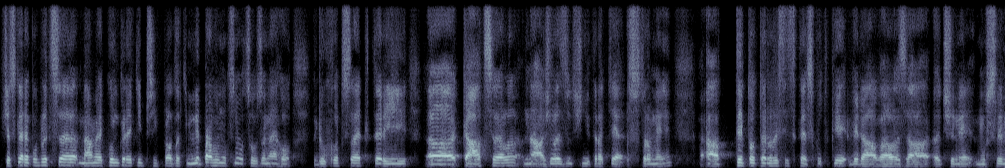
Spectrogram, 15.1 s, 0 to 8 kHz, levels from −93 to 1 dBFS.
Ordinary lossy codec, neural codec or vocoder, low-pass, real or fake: none; codec, 16 kHz, 2 kbps, FreqCodec, smaller model; none; fake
